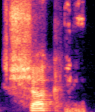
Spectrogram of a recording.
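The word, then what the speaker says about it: Shough: Is that how you say his name? Shug? Shuck. It's Shuck? the Shuckster.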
